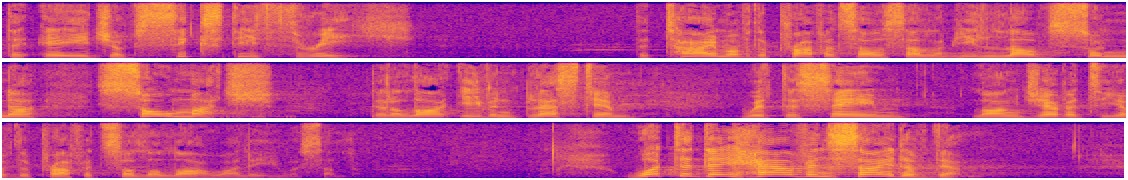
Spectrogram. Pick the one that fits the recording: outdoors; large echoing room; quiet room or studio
large echoing room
